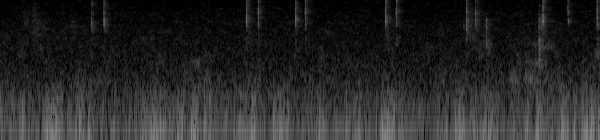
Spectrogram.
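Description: Faint computer mouse button clicks, mostly in quick pairs, several times over near silence.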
